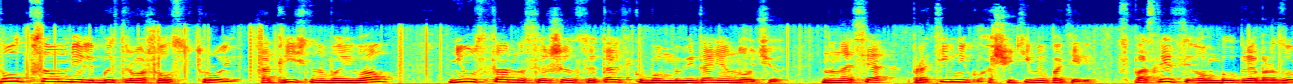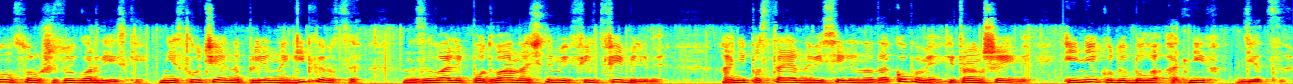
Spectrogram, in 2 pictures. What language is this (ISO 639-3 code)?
rus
